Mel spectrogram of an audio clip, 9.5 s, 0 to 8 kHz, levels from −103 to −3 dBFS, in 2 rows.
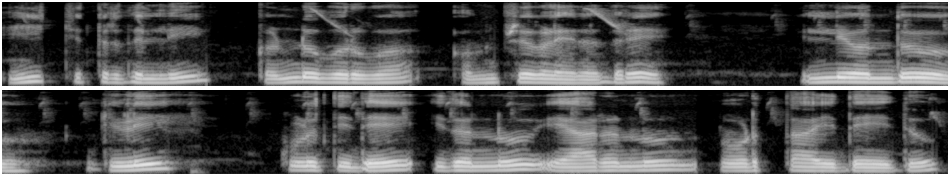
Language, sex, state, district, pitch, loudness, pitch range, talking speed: Kannada, male, Karnataka, Bellary, 145 Hz, -23 LUFS, 135-155 Hz, 95 wpm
